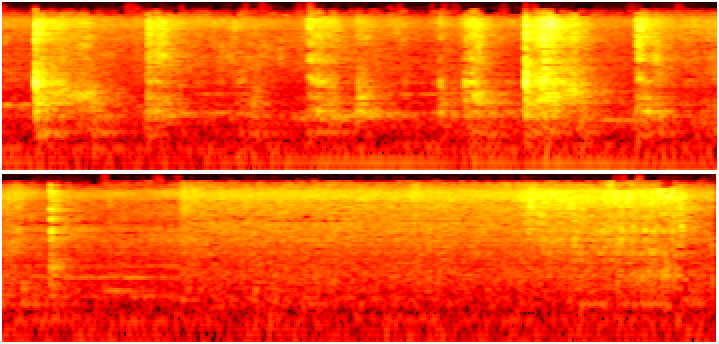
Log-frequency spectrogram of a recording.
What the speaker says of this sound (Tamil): இதை போட்டு இதையும் கொஞ்ச நேரம் நல்லா வதக்கி விட்டுறலாம்.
